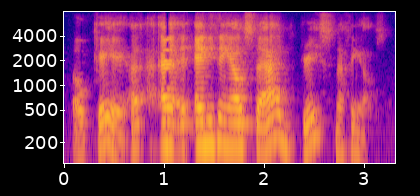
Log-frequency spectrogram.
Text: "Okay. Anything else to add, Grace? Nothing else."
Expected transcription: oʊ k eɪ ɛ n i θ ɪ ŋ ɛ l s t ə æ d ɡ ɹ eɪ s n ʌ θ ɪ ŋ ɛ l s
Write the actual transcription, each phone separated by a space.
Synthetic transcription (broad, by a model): oʊ k eɪ ɛ n i θ ɪ ŋ ɛ l s t ə æ d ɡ ɹ eɪ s n ʌ θ ɪ ŋ ɛ l s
